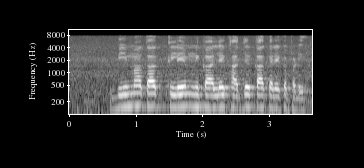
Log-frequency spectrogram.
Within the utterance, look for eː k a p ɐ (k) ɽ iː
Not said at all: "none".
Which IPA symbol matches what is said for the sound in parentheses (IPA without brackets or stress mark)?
none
